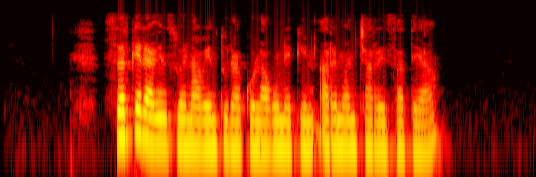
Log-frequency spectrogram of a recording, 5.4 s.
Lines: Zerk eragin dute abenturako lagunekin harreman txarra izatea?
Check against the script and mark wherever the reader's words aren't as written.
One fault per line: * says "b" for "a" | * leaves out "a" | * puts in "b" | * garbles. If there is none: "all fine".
* says "zuen" for "dute"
